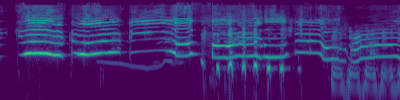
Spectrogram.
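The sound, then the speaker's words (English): Someone imitates high-pitched squealing with their voice: a loud run of wavering, sliding whines and yelps, one after another with barely a pause, dipping lower toward the end. “it's like squealing sorry, noises. Sorry if you have dogs.”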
